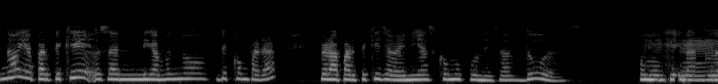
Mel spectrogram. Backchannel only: Yes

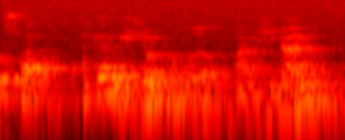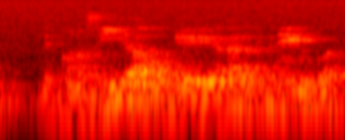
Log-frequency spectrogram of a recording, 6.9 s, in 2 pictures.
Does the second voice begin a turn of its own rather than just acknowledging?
No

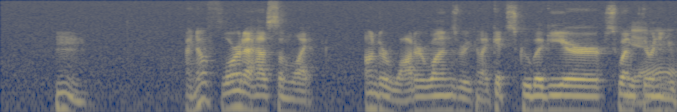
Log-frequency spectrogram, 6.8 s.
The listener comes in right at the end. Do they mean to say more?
No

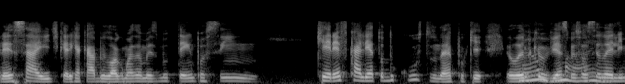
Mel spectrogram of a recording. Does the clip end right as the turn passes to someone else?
No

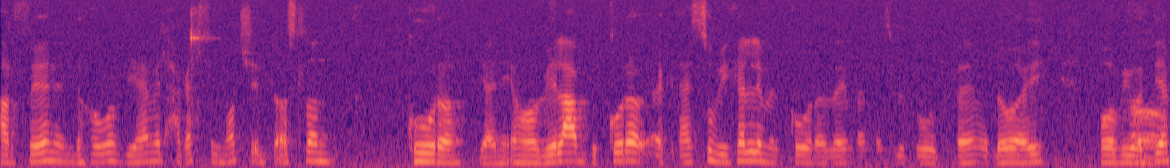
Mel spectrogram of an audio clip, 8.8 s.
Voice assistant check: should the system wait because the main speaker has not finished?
Yes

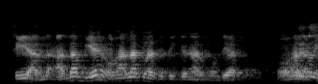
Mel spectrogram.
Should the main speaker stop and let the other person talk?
Yes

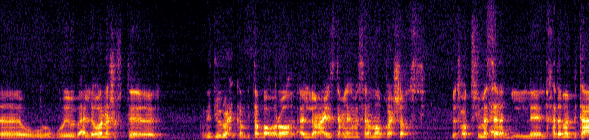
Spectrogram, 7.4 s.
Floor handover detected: No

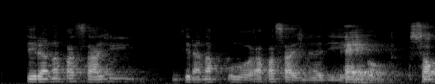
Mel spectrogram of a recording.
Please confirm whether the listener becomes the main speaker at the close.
Yes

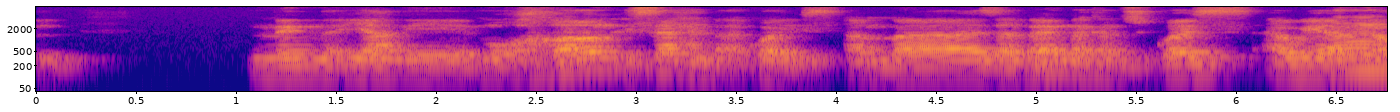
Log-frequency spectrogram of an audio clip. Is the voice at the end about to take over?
Yes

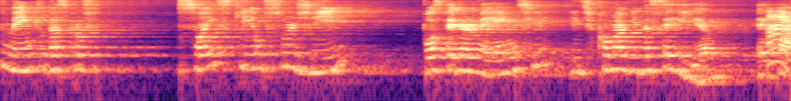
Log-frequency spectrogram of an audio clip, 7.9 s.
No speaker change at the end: No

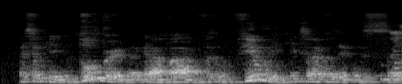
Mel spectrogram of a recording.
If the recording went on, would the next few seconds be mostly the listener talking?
Yes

